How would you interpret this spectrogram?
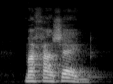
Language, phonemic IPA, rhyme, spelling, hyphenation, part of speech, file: Dutch, /ˌmaː.ɣaːˈzɛi̯n/, -ɛi̯n, magazijn, ma‧ga‧zijn, noun, Nl-magazijn.ogg
- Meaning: 1. storeroom, storehouse, depot, now especially of a store or workshop 2. magazine (chamber in a firearm)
